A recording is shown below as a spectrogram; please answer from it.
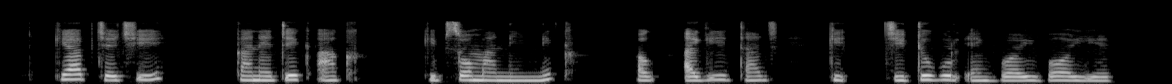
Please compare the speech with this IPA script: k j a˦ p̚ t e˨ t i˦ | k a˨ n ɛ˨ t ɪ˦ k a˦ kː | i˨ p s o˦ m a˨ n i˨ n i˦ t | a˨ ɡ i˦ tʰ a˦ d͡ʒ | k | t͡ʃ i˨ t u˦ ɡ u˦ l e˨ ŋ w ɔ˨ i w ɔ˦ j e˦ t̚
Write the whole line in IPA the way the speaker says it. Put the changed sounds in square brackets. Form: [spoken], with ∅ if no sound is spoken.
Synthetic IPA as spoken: k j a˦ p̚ [t͡ʃ] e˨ [t͡ʃ] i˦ | k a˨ n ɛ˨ t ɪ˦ k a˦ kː | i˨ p s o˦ m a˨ n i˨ n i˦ [k] | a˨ ɡ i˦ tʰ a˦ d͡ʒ | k | t͡ʃ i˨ t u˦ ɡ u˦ l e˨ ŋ [b] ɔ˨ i [b] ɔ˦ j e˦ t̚

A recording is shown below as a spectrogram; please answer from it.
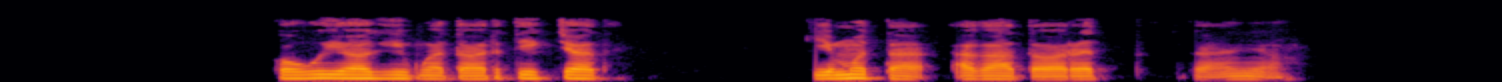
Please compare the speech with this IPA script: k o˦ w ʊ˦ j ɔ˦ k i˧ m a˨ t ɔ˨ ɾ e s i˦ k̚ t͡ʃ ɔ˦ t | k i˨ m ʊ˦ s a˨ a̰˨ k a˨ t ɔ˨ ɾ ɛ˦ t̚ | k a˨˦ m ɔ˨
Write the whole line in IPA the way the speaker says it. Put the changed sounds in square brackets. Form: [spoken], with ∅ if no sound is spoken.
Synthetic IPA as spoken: k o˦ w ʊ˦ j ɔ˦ k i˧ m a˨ t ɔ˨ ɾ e [t] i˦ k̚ t͡ʃ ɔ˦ t | k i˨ m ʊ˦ [t] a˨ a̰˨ k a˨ t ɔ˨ ɾ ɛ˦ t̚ | k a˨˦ [ɲ] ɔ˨

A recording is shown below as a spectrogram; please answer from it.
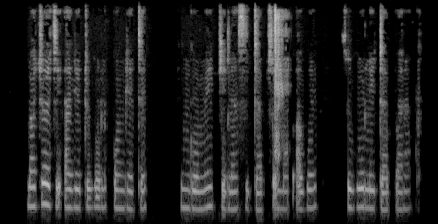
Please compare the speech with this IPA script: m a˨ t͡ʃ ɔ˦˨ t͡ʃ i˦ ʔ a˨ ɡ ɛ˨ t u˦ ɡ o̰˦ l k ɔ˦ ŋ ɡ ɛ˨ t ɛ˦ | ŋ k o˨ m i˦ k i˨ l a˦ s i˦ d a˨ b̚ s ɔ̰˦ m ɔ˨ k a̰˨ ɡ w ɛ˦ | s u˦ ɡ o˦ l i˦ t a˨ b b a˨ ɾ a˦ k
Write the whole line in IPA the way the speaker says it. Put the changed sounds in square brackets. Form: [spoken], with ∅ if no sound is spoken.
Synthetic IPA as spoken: m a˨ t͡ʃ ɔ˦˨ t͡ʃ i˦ ʔ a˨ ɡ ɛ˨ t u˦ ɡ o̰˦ l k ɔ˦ ŋ ɡ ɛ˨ t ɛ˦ | ŋ [ɡ] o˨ m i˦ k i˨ l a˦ s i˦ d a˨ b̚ s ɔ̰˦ m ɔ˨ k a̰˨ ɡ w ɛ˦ | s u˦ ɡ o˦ l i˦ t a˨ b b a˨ ɾ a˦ k

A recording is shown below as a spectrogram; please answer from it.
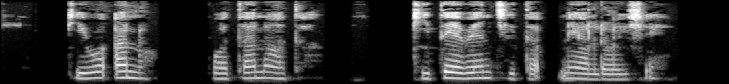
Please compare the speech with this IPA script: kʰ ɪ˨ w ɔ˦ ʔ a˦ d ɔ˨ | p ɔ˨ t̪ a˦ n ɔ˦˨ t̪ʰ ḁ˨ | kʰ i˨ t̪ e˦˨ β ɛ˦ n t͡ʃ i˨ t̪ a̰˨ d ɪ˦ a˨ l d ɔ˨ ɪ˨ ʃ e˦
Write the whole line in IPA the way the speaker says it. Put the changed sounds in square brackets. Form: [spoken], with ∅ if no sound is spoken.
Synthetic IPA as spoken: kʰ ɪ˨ w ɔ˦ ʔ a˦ [n] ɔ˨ | p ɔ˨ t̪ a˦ n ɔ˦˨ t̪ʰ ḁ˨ | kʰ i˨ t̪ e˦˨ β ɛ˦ n t͡ʃ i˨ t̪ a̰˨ [n] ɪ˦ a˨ l d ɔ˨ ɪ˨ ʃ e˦

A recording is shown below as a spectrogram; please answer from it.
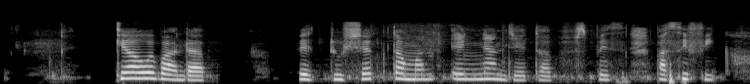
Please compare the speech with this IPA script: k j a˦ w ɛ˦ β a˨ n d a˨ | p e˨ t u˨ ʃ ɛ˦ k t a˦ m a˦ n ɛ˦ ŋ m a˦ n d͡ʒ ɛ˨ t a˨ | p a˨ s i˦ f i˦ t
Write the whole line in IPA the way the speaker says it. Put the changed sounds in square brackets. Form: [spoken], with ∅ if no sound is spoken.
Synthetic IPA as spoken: k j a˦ w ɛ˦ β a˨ n d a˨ | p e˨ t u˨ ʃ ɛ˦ k t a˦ m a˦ n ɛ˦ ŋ [ɲ] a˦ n d͡ʒ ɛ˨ t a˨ | p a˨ s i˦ f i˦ [k]

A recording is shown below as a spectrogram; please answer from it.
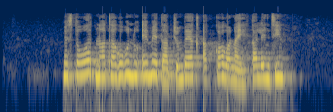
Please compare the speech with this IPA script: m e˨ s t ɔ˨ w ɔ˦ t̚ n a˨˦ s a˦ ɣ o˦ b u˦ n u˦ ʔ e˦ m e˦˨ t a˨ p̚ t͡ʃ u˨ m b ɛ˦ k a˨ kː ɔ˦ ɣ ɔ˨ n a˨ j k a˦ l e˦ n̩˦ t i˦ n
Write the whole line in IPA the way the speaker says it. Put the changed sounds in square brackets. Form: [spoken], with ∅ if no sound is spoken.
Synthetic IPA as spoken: m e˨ s t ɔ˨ w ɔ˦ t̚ n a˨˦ [t] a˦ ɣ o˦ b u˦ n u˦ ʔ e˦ m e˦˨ t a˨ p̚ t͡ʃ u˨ m b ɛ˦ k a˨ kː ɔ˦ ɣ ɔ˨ n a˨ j k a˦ l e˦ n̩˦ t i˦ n

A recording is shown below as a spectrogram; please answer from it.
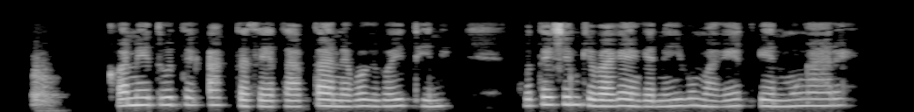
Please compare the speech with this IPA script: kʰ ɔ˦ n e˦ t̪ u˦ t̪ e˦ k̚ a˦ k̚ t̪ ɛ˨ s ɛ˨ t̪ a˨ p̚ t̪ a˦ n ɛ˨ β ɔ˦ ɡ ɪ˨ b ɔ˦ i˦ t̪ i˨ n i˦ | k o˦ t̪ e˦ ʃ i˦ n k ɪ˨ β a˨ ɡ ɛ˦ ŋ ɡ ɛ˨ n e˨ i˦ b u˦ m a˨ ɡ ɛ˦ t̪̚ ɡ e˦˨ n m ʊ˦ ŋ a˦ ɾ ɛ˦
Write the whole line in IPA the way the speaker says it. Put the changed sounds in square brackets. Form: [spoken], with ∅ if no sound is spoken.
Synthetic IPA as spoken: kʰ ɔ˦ n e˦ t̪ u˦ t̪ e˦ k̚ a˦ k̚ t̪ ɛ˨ s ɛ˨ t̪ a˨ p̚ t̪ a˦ n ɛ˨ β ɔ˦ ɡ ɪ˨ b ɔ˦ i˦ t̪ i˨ n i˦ | k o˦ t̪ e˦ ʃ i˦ n k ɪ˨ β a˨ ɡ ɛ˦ ŋ ɡ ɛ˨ n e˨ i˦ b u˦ m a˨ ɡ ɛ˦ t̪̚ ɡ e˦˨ n m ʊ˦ ŋ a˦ ɾ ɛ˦

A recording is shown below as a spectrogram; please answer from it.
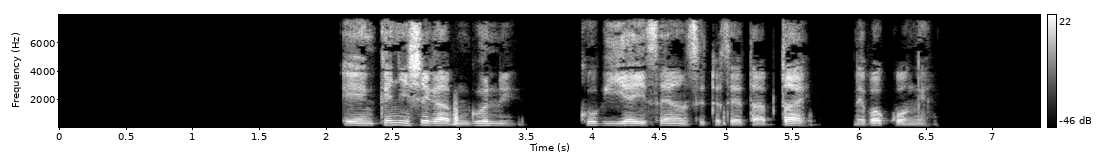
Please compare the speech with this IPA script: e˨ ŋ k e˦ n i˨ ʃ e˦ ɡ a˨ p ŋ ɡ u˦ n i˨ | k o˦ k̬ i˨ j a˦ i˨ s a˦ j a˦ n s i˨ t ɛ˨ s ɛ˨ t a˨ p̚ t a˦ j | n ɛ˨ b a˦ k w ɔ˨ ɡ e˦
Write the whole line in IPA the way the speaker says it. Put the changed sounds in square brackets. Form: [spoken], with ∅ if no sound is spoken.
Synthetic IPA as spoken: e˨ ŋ k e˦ [ɲ] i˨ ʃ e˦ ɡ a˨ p ŋ ɡ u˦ n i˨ | k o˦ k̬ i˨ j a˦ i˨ s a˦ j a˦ n s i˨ t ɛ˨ s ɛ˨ t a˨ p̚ t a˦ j | n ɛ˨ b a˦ k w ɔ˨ [ŋ] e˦

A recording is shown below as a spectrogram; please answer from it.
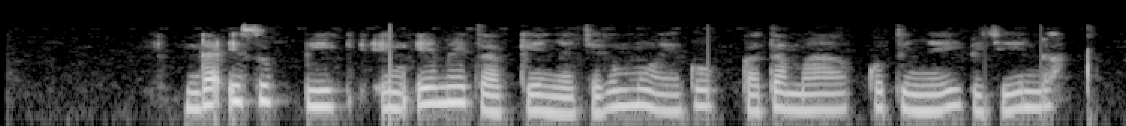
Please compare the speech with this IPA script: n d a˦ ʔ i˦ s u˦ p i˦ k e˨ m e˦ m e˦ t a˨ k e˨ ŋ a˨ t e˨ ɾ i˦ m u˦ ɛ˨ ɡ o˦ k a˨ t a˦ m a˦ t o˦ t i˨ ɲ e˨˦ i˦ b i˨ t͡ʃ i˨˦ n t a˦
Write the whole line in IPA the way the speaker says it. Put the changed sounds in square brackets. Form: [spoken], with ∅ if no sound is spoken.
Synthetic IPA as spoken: n d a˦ ʔ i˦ s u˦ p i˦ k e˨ [ŋ] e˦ m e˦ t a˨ k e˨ [ɲ] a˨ [t͡ʃ] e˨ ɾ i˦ m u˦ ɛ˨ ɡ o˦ k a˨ t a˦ m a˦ [k] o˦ t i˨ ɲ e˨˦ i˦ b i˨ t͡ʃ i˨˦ n [d] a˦

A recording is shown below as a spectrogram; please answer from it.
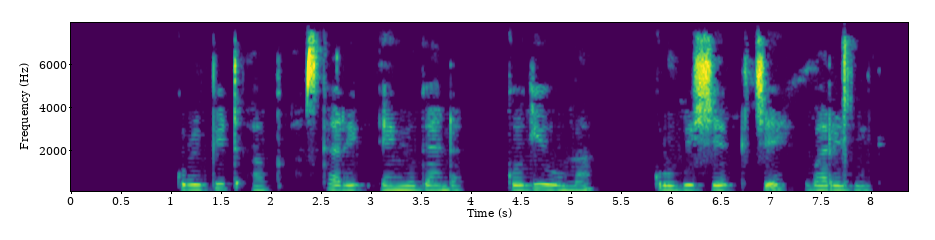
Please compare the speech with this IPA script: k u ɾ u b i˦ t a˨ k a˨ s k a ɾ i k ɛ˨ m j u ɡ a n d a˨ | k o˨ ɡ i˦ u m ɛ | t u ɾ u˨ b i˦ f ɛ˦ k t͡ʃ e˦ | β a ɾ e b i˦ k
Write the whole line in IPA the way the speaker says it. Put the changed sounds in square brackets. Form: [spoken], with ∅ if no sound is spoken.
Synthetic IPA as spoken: k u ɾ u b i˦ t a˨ k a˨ s k a ɾ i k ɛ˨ [ŋ] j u ɡ a n d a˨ | k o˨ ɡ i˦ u m [a] | [k] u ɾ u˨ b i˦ [ʃ] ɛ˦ k t͡ʃ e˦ | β a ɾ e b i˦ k

